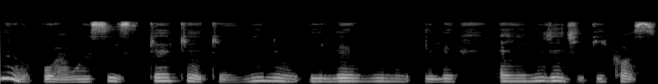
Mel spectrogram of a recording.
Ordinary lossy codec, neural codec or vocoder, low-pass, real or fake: none; none; none; real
